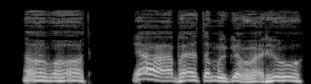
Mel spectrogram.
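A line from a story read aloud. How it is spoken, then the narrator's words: Sighing. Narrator (Russian): вздохнул алхимик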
